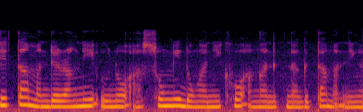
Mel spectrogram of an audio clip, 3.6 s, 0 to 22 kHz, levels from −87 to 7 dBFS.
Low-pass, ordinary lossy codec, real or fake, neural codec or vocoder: 7.2 kHz; none; real; none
